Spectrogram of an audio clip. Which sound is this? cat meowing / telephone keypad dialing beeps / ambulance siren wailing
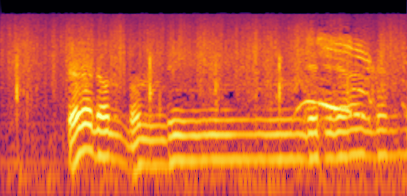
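cat meowing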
